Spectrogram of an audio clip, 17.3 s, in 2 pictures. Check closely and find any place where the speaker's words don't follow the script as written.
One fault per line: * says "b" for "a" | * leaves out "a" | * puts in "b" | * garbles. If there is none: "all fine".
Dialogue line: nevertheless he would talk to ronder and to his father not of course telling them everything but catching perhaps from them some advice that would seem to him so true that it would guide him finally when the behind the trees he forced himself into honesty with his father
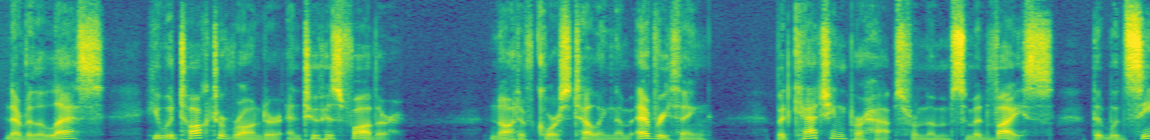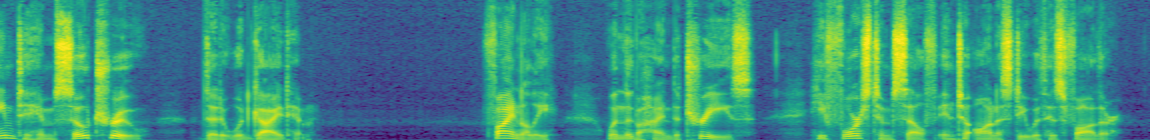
all fine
